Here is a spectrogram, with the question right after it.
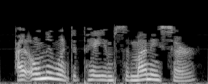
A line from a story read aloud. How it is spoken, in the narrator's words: The question was so kindly put that Jack forgot himself an instant and blurted out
